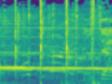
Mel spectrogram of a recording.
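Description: A brief round of applause: a handful of sharp, scattered claps at uneven intervals, moderately loud, with a steady high hum running underneath and no clear talking.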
